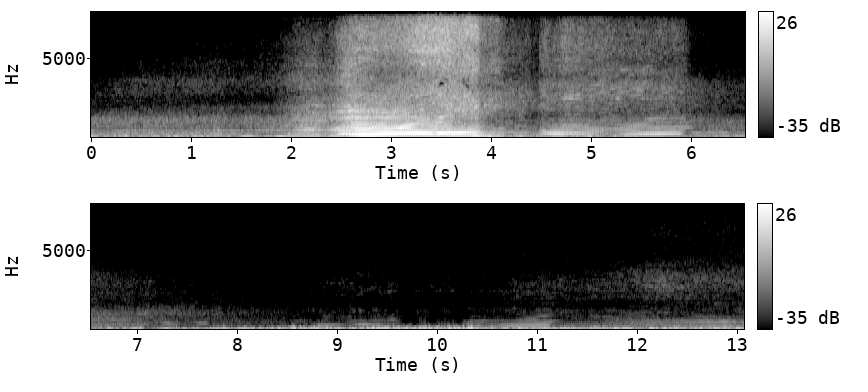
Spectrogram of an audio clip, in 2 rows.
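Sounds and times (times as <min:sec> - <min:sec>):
car engine accelerating past: 0:00.7 - 0:07.5.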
